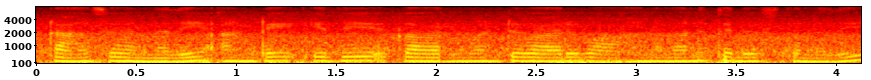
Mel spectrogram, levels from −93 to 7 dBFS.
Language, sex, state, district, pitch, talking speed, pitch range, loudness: Telugu, female, Andhra Pradesh, Chittoor, 195 Hz, 130 wpm, 190-205 Hz, -19 LUFS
